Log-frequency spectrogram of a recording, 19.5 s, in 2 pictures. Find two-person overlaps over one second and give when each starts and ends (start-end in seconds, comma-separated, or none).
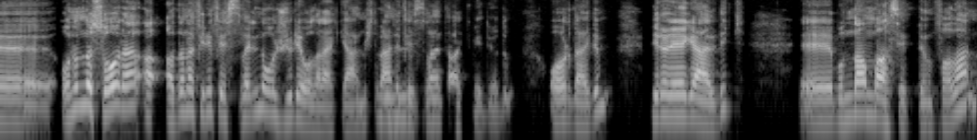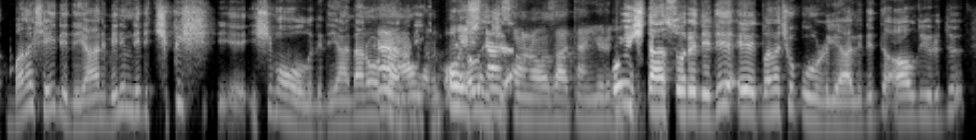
13.5-14.8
